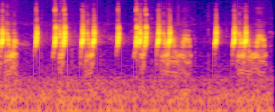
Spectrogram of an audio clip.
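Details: Rapid, sharp liquid three-note phrases from a wild common quail, repeated about every half second to second, loud and clear against a quiet background.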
